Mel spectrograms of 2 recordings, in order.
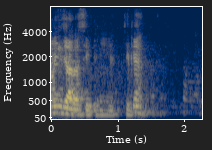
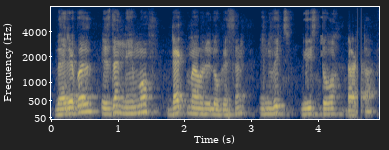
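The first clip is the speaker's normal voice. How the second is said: dictating slowly; much slower than usual. Shown as a demonstration. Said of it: "teacher dictates definition slowly".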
